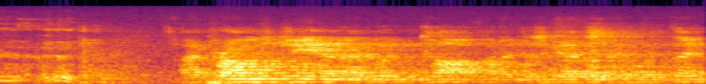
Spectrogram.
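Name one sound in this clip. A concert band with tubas and brass plays in a large hall.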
